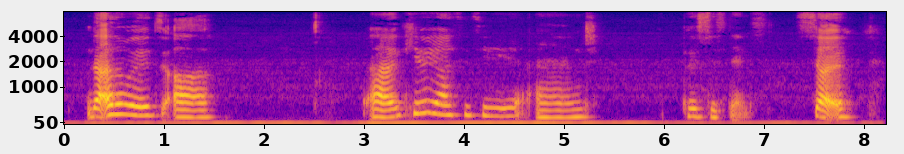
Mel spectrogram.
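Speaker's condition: Cerebral palsy; age 29

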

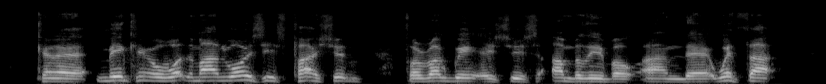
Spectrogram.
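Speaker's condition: Motor neurone disease; nearly 4 years since diagnosis, needs help showering, feeding and dressing, still walks, gym, climbs stairs

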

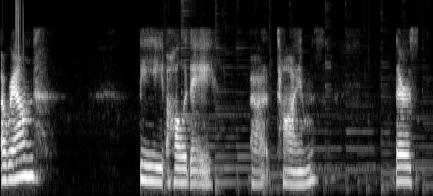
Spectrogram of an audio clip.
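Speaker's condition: Aphasia after stroke; aphasia getting a lot better, choir singing lost with aphasia

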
